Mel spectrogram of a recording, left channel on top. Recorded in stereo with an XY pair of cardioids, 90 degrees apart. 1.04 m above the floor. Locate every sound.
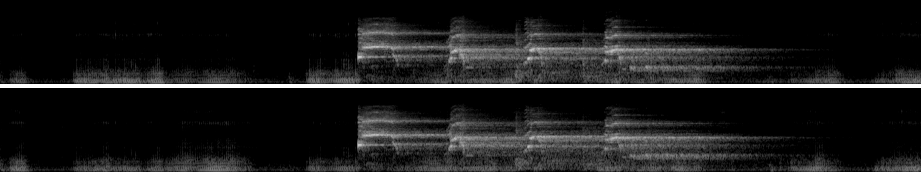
3.6 s a scream: 10° right, 0.6 m; by 6.6 s 30° left, 2.5 m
